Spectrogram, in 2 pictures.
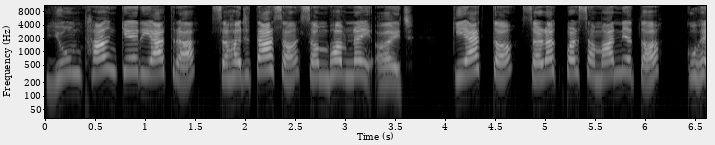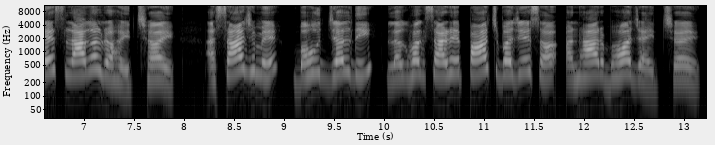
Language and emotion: Maithili, neutral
